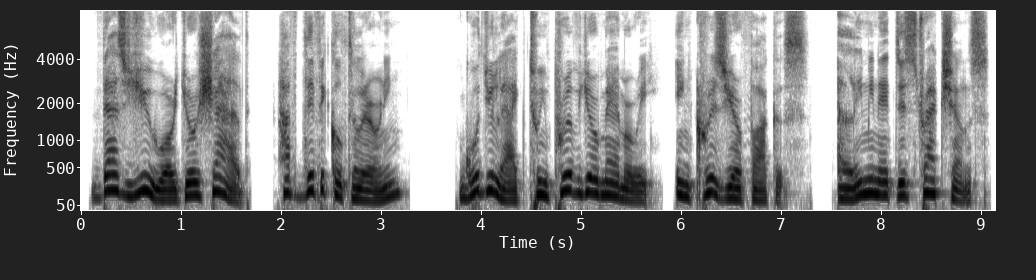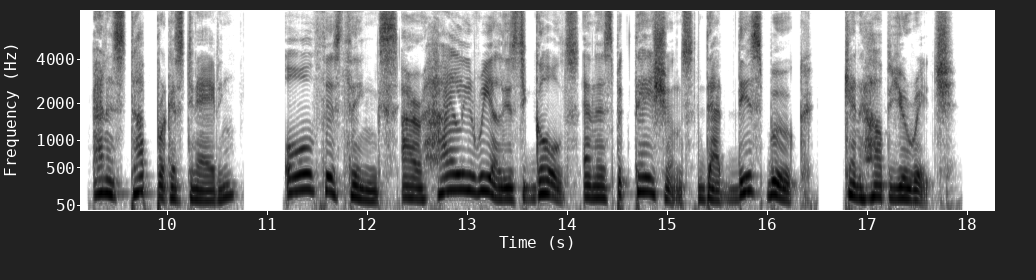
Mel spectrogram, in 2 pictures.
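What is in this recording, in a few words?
Spanish Latin America male voice over, English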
